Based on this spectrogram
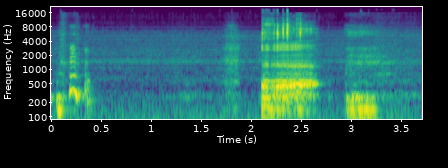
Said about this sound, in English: Daddy burps. Oh, you didn't open your mouth instinctively when I burped.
